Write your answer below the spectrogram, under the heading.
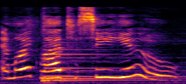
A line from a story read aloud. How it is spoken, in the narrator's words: cried Jen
